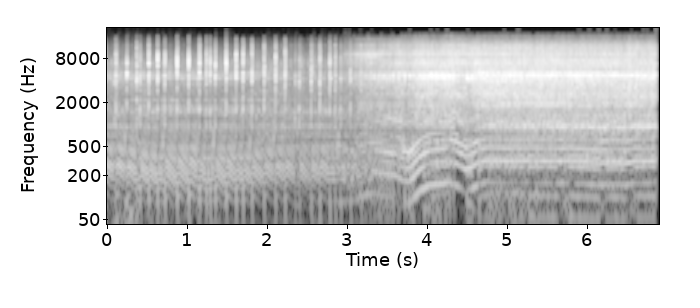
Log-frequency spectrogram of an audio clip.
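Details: Poulan Pro PP4218A 42cc two-stroke chainsaw after chain replacement, warming up after choke start: putters evenly at idle, then revs up and down cleanly and holds a steady high-speed buzz; runs healthy.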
